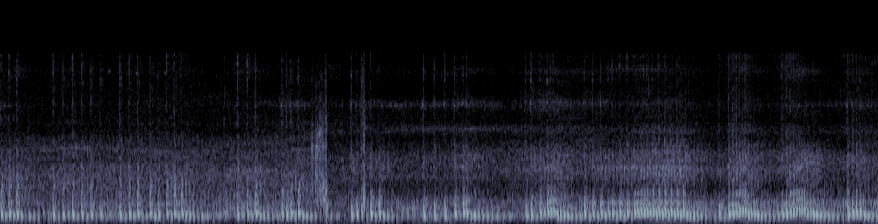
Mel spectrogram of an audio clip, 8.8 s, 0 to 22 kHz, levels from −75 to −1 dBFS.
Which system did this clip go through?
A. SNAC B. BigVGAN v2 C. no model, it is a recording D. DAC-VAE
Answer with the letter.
C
